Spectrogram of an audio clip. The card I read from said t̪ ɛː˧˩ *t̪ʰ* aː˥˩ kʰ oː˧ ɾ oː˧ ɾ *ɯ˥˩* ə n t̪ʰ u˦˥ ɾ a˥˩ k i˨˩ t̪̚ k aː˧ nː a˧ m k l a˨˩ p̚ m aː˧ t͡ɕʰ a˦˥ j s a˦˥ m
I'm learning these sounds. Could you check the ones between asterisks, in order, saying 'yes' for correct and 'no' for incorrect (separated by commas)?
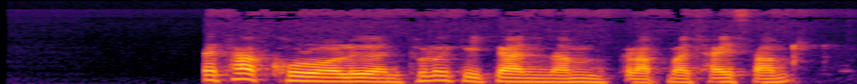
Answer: yes, no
